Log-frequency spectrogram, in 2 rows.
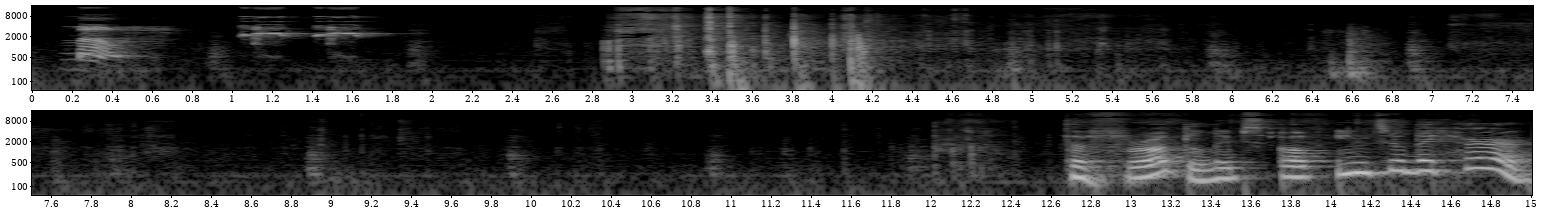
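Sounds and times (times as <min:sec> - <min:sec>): paper page turning: 0:02.5 - 0:05.8, 0:11.5 - 0:12.6.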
